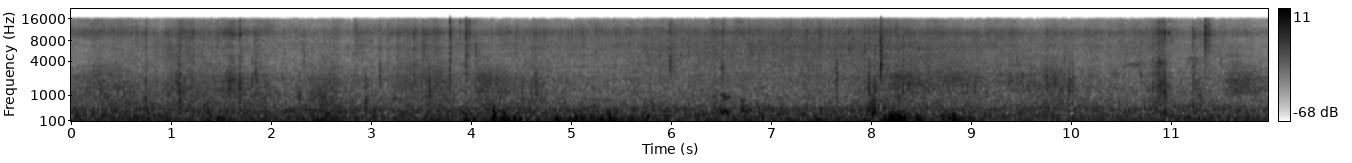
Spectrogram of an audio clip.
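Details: Steady low wind rumble against the microphone with scattered handling knocks and faint clicks, no animal call.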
